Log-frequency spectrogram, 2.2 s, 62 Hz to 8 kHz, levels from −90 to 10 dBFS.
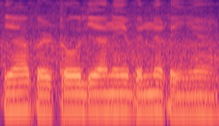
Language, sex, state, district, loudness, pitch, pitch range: Hindi, male, Haryana, Charkhi Dadri, -14 LUFS, 110 Hz, 105-110 Hz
